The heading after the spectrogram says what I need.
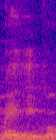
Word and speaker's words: México: escribía como una X Quizás por eso en español nosotros escribimos México con J, escribimos México con X, pero lo pronunciamos como J.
